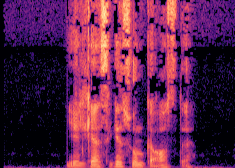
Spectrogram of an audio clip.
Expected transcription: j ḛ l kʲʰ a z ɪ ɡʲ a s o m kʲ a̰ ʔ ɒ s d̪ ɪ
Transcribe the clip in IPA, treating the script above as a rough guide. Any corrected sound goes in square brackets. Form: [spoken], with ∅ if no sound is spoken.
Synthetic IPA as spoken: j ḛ l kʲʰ a [s] ɪ ɡʲ a s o m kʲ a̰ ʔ ɒ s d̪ ɪ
